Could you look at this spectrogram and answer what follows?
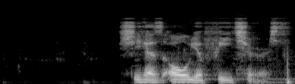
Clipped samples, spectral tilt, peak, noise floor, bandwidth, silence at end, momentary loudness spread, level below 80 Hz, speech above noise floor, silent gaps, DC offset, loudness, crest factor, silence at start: under 0.1%; -4 dB/octave; -4 dBFS; -65 dBFS; 9.4 kHz; 0.05 s; 8 LU; -52 dBFS; 47 dB; none; under 0.1%; -19 LUFS; 18 dB; 1.2 s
